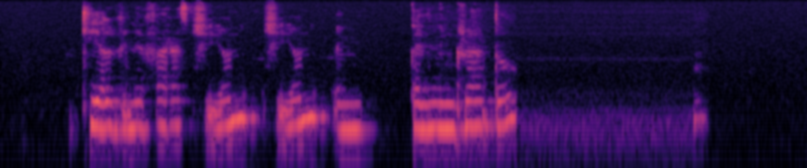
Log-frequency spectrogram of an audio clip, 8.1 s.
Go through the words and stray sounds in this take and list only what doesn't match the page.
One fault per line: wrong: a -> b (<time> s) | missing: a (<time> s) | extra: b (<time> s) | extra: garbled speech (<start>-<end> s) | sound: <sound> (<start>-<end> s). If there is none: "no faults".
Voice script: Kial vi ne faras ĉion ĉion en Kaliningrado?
no faults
